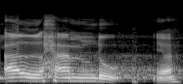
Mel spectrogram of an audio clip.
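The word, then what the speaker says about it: الحمد لله: bacanya nah ini termasuk kesalahannya Hai bagaimana cara bacanya al-hamdu lele Alhamdulillah bersih enggak ada pantulan pantulan bukannya Ilham madu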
